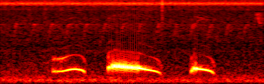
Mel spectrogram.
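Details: Spotted dove (tekukur) from Indonesia, cooing as a trapping lure: a soft rising coo, a long loud coo that slides downward, and a brief final coo.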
